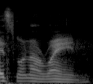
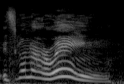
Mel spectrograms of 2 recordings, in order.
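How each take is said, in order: First: Said in the usual way. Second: High, loud, drawn-out RAIN; triumphant forecast. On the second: Acted. Geographer announcing tomorrow's weather, triumphant. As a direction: proclaim "rain" slowly at full voice. Climax of mock forecast, later said plainly.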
